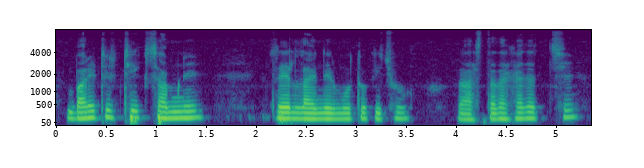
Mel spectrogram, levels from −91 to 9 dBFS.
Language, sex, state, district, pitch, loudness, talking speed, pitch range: Bengali, male, West Bengal, Darjeeling, 145 Hz, -18 LUFS, 110 wpm, 135-165 Hz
